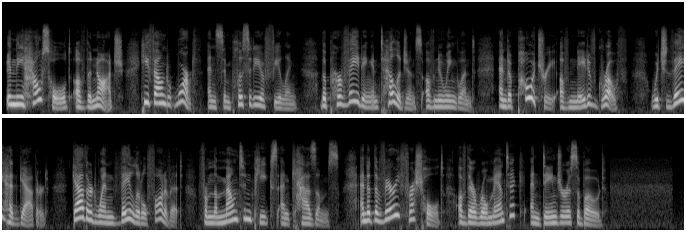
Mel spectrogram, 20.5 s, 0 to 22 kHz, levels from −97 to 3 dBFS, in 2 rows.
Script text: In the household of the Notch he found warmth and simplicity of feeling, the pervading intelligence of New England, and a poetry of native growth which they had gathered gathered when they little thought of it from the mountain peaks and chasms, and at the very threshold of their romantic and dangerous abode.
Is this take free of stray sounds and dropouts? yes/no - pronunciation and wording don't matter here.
yes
